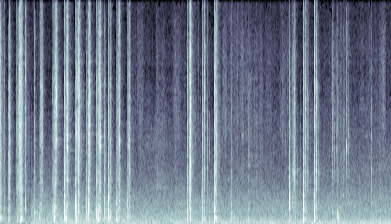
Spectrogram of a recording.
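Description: Plastic clicks and snaps as a desk phone is pried apart by hand.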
